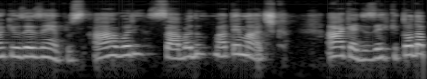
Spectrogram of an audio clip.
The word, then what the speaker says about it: matemática: ela também é proparoxítona mais um exemplo matemática e aí a gente vai conferir as posições última penúltima antepenúltima se a antepenúltima ser pronunciada com mais força ela também é proparoxítona outra dica aqui nessa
